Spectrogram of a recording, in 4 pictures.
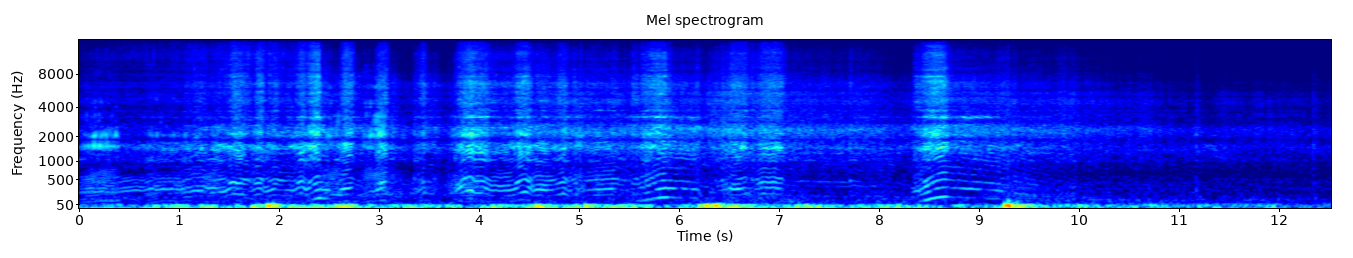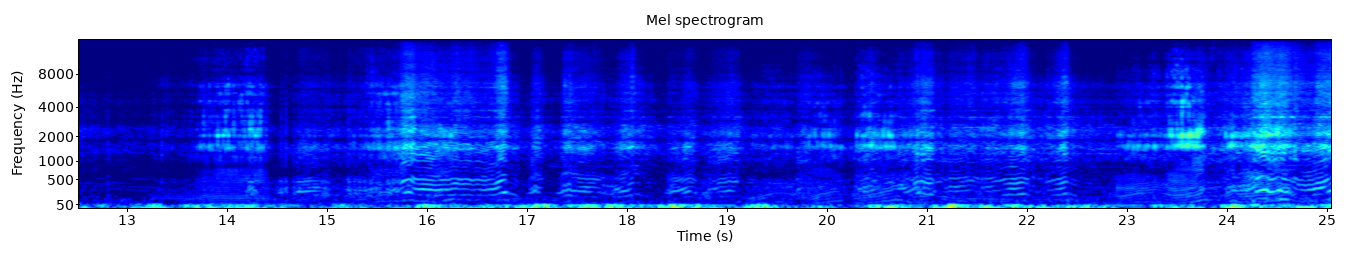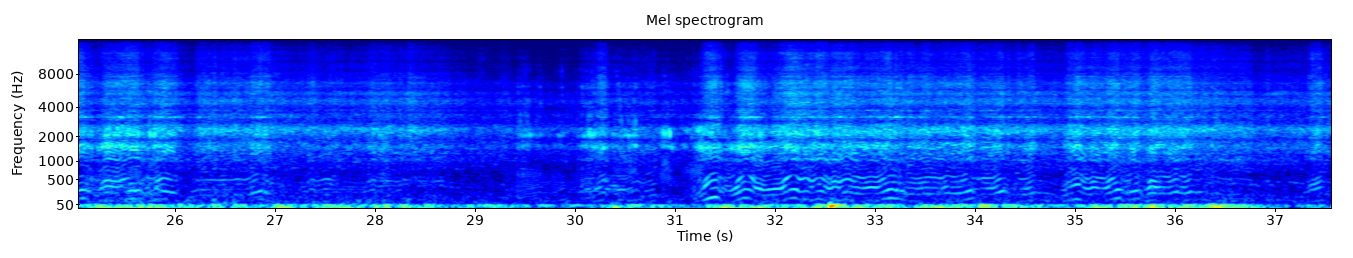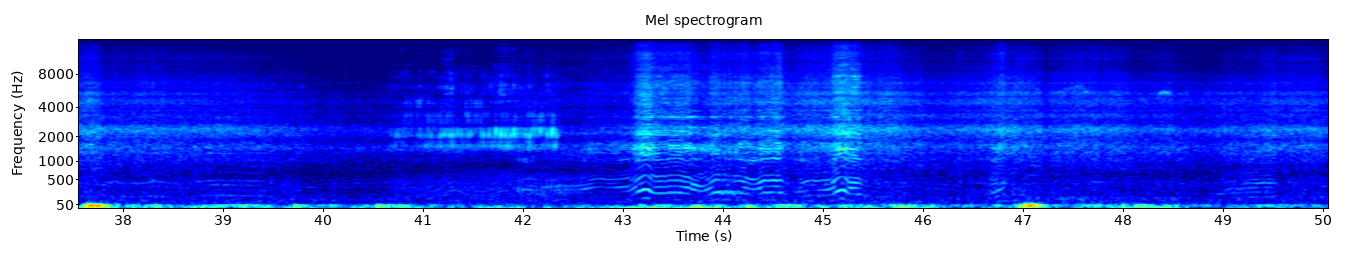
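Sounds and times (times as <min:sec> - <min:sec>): dirt bike engine revving: 0:00.0 - 0:11.4, 0:12.3 - 0:50.0.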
